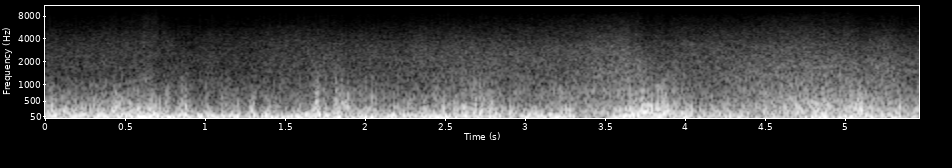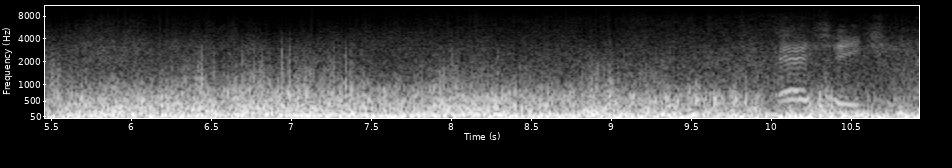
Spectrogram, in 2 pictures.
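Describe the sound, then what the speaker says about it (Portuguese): Strong wind on a beach buffets the microphone in a constant loud roar, blowing sand, with surf rumbling underneath throughout. "tá ventando muito. A areia tá voando e batendo na perna"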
